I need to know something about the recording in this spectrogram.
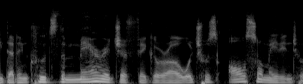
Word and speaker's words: Figaro: In Italian it's Figaro, right?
